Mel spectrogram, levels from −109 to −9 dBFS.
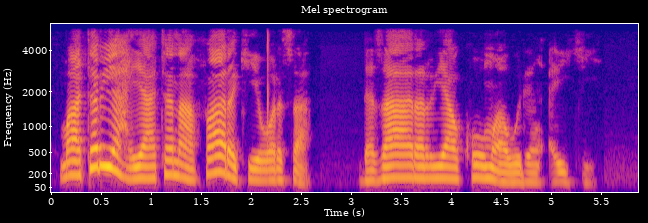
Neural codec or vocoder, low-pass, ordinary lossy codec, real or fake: none; 5.4 kHz; none; real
